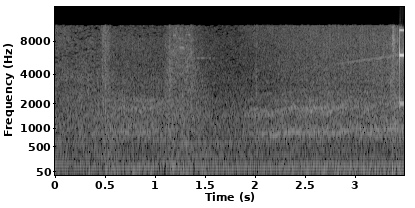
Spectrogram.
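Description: A Benefactor Nightmare Bruiser Arena War car drives in GTA with a low, steady engine drone, quiet and continuous, with brief faint swishes and no voices.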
